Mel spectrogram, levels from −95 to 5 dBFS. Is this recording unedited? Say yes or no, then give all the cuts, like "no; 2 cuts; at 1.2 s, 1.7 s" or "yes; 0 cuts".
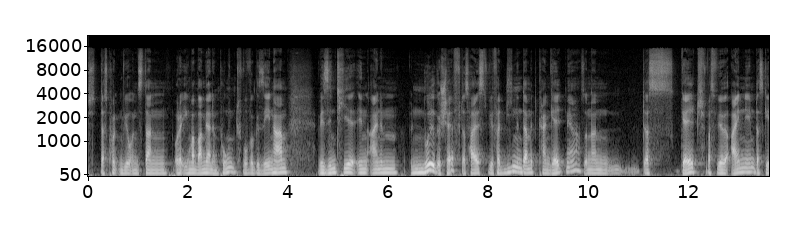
yes; 0 cuts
